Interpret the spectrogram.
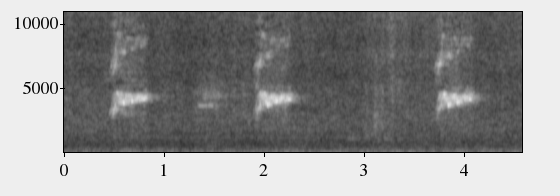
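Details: Young Javan Munia (Lonchura leucogastroides) calling with three sharp, high, rising notes roughly every one and a half seconds, a faint softer note between, over low rumble.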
